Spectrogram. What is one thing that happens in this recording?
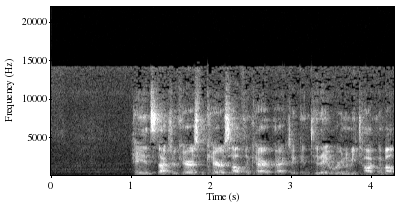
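A young man speaks calmly and clearly to the listener, close to a microphone.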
